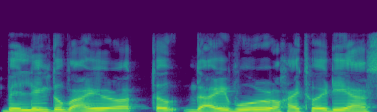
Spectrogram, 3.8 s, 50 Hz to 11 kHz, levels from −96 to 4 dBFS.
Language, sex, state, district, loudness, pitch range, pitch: Assamese, male, Assam, Sonitpur, -12 LUFS, 145-155 Hz, 150 Hz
